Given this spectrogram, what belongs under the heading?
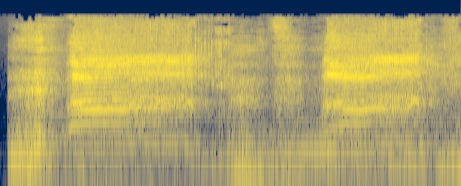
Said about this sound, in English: So they're in the house, and there's like a little doggy door, and a sheep tries to ram its head through the doggy door and get into the house after them.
